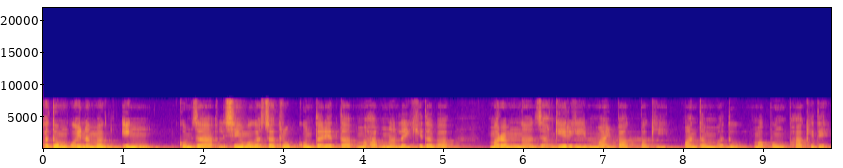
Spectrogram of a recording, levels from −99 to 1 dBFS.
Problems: background sounds at intervals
